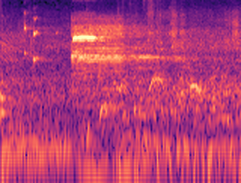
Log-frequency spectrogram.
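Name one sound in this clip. A buzzer sounds loudly.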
